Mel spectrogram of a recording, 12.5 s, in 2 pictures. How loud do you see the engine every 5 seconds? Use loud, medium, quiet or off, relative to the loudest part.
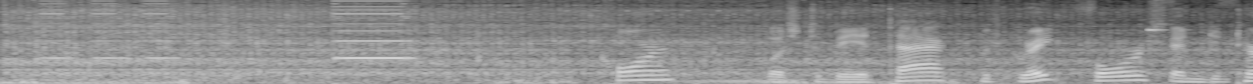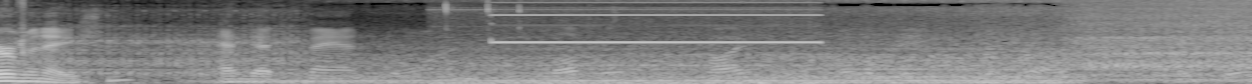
loud, medium, loud.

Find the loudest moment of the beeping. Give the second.
2 s.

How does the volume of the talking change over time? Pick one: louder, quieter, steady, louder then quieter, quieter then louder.
quieter.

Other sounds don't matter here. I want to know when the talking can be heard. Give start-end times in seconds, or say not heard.
3.0-12.4.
